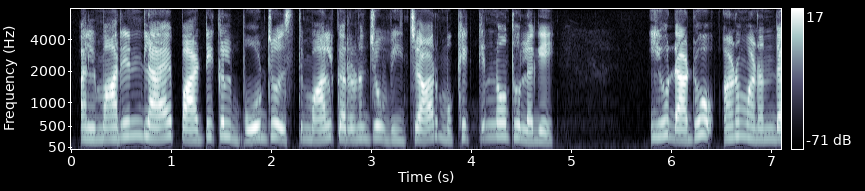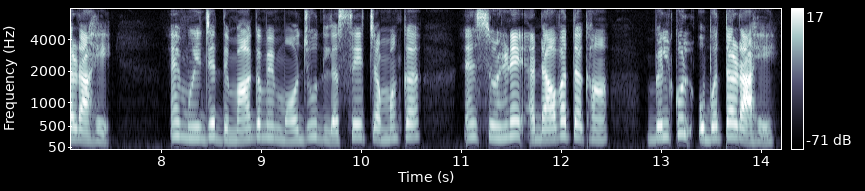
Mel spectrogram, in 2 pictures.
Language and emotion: Sindhi, disgusted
